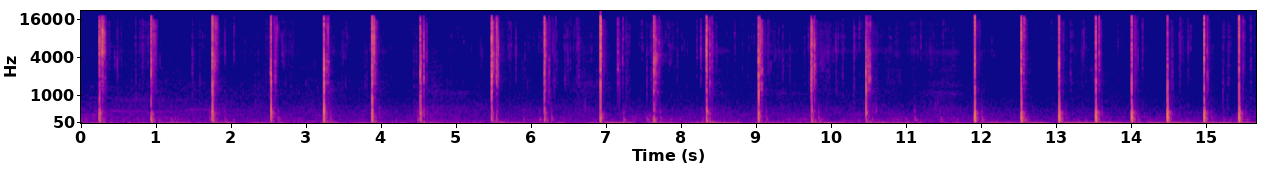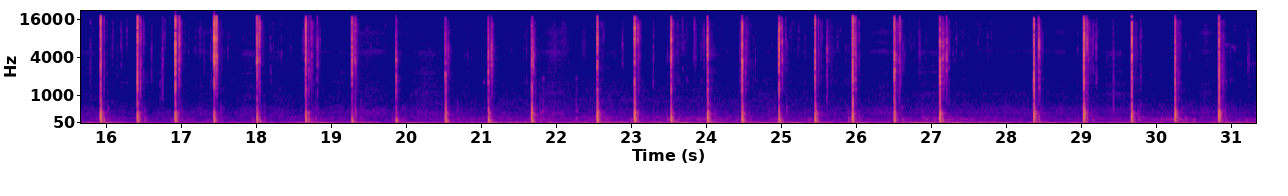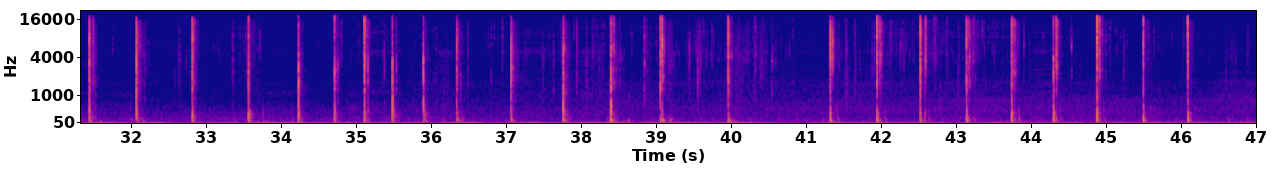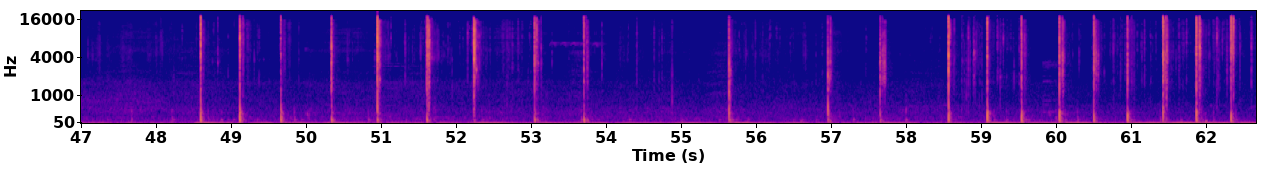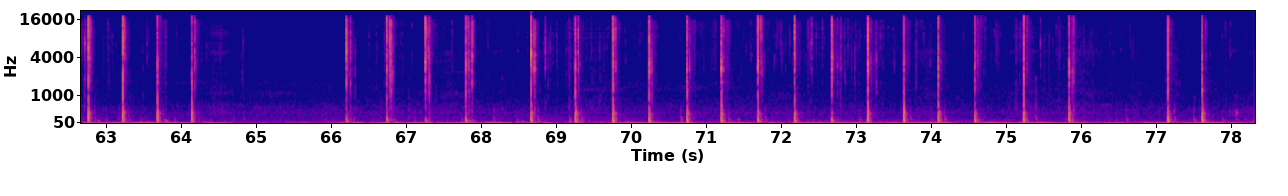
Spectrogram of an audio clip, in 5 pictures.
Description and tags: forest stick sticks wood stone hit carpenter woodcutter axe handmade manual work craft crafting handcraft handcrafting 3
work, carpenter, handmade, axe, wood, stone, craft, handcrafting, sticks, stick, forest, crafting, handcraft, woodcutter, manual, hit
